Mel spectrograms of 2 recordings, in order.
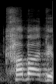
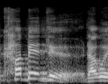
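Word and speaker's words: כבד: 그리고 공경하라는 말씀은 카바드 혹은 카베드라고 이렇게 발음을 하는데, 그 공경하라고 하는 그 단어는 원래 영광스럽게 여기다.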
